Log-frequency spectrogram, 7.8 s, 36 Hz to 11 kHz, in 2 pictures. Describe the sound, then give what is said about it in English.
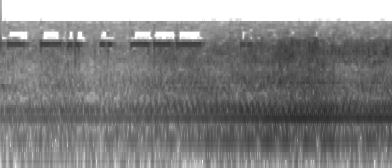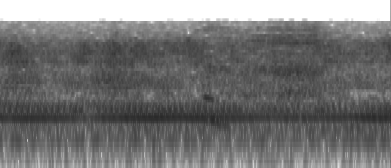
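A propeller airplane engine drones steadily and loudly in flight in its fifth hour, having burned about 300 gallons of fuel, a continuous low hum with a rough whirring edge. A few faint intermittent beeps sound over it at the start. “Engine's burned about 300 gallons so far.”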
